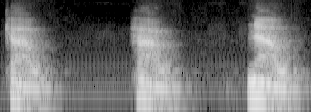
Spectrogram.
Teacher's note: Then we have this diphthong. A sound followed by U. Cow, how, now. A diphthong consisting of two vowels.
